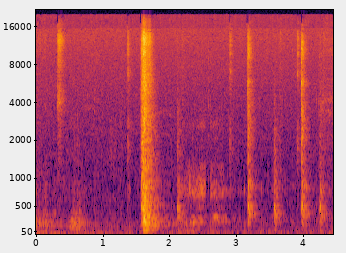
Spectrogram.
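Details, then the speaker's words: Plow tractor with its original engine, batteries swapped though both possibly somewhat weak: a single heavy clunk then scattered light clicks and no cranking; the starter is dead and needs replacing. "and it sounds like a dead battery but batteries have plenty of juice in it uh this thing's just dead"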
